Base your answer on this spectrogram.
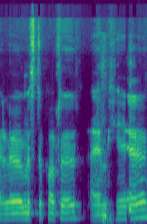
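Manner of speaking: deep villain voice. Teaching those watching how to do the voice, Severus Snape impression. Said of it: "I can teach you how to do it".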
